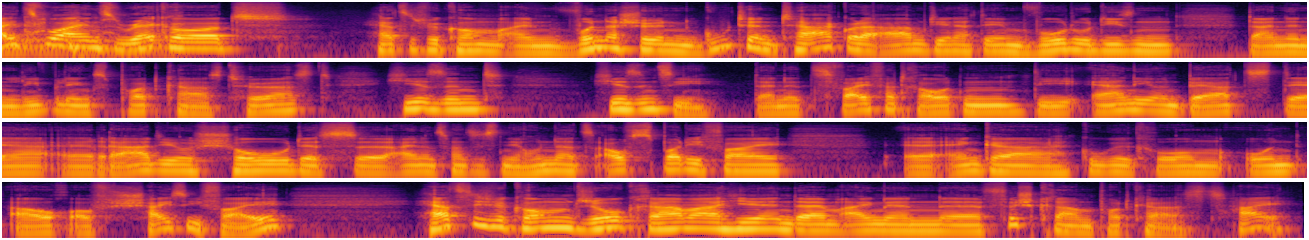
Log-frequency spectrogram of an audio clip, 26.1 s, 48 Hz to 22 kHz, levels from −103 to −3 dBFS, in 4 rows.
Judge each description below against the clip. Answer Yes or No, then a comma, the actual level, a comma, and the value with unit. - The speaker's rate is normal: Yes, average, 135 wpm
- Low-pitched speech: Yes, low, 105 Hz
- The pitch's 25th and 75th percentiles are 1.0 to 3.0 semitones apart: No, average, 4.3 semitones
